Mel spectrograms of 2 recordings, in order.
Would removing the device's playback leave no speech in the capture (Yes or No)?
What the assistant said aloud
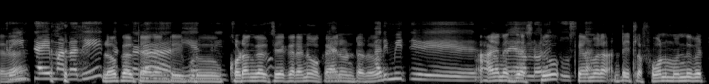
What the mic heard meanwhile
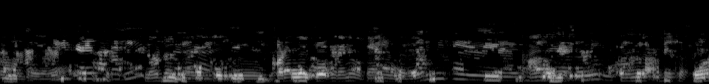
Yes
